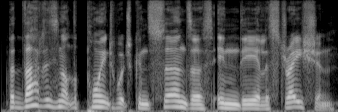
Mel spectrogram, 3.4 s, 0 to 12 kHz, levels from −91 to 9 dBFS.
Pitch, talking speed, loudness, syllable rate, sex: 145 Hz, 215 wpm, -19 LUFS, 5.0 syllables/s, male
